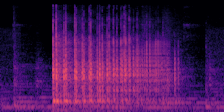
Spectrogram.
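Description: A die rolls across a hard surface: a sudden burst of rapid, bright clattering taps that gradually slows and fades after about a second, with no voices.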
